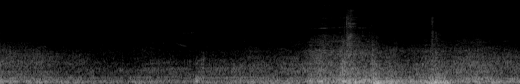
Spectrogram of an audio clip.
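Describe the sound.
A Sion electric car, battery nearly drained, accelerates at full power, giving a faint, steady low road rumble that swells slightly toward the end, with a thin motor whine above it.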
